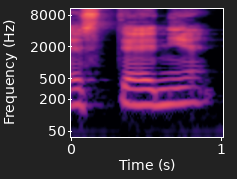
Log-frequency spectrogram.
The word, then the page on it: estenhe: Provençal; estegne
